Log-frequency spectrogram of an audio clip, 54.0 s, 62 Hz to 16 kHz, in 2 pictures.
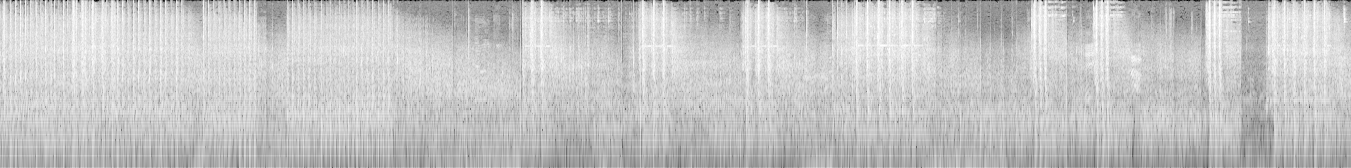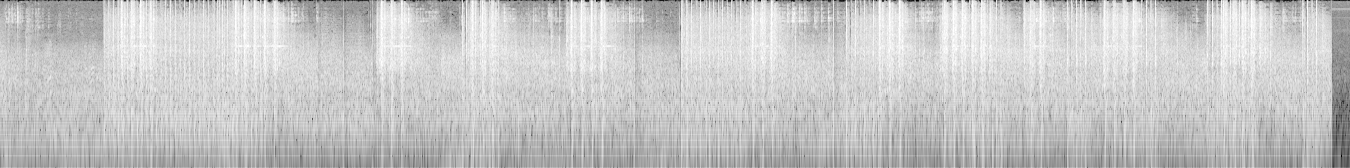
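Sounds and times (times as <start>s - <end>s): machine gun bursts: 14.8s - 16.0s, 24.1s - 27.1s, 29.1s - 33.0s, 34.5s - 39.9s, 40.6s - 50.4s, 51.1s - 53.7s.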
